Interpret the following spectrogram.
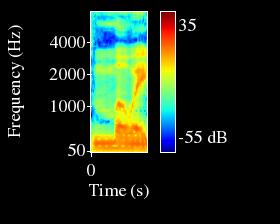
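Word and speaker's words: moe: possess who possess who possess such traits pronounced mo. So it's moa two syllables like not like moas in mo tavern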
